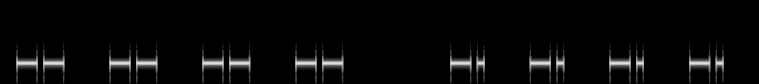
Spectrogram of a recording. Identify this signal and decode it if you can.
Morse code, heard as a keyed tone, about 18 wpm, spaced as for 12 wpm, 1000 Hz. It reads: MMMM NNNN
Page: Hier findet Ihr das Morsealphabet in langsamer Geschwindigkeit zum Hören. Dabei ist jeder Buchstabe vier Mal hintereinander aufgenommen worden, danach kommt direkt der nächste.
